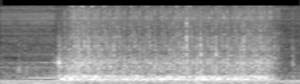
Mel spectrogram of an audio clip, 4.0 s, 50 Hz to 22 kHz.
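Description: Brother 2340CV coverstitch machine running at a steady speed for about three seconds, stitching elastic down on stretch fabric. It starts about a second in and stops shortly before the end.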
